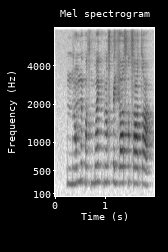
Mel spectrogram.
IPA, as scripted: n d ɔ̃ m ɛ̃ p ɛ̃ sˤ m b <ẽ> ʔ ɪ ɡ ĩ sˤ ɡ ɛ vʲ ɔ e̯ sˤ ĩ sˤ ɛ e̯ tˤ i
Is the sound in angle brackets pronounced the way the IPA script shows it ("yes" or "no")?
no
